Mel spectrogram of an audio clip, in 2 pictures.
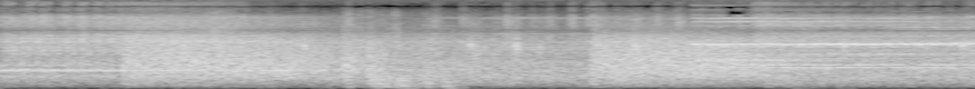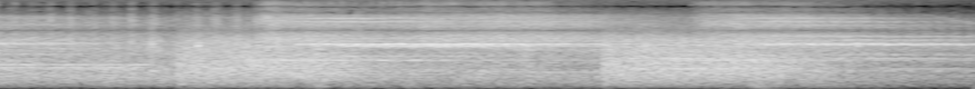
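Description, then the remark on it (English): A subway train rumbles loudly and steadily along the tracks, with rattling clatter and high metallic squeals rising and fading every few seconds. No one speaks. “And then he calmly waits for the train to pull into the next stop and strolls right out.”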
